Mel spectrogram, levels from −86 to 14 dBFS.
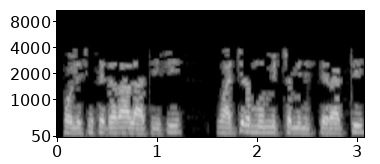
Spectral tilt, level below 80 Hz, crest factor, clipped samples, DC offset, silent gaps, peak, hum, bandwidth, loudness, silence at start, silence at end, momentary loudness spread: -12.5 dB/octave; -62 dBFS; 14 dB; under 0.1%; under 0.1%; none; -2 dBFS; none; 4 kHz; -16 LUFS; 0.05 s; 0 s; 9 LU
